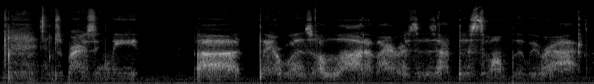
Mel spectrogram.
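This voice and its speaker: A woman's voice: measured pace, rough recording. A middle-aged woman whispering a rambling, hesitant ASMR story close to the mic while chewing gum. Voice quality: soft unvoiced whisper. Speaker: ASMR vlogger.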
